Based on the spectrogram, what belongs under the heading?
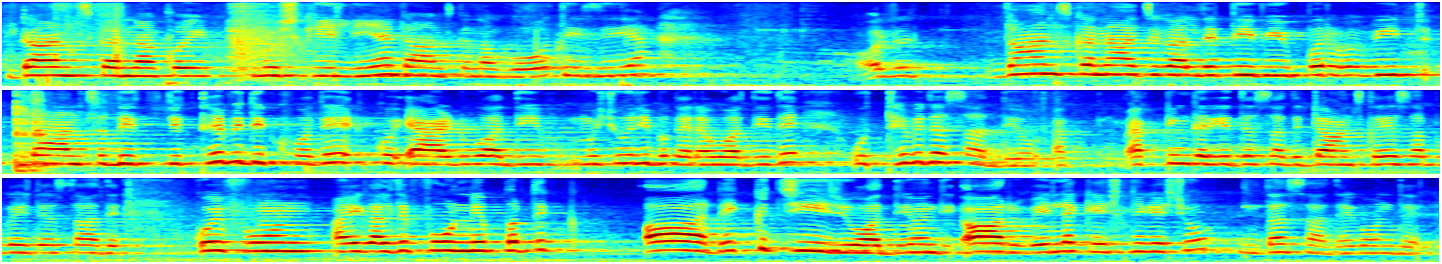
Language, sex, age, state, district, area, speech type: Dogri, female, 18-30, Jammu and Kashmir, Reasi, rural, spontaneous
